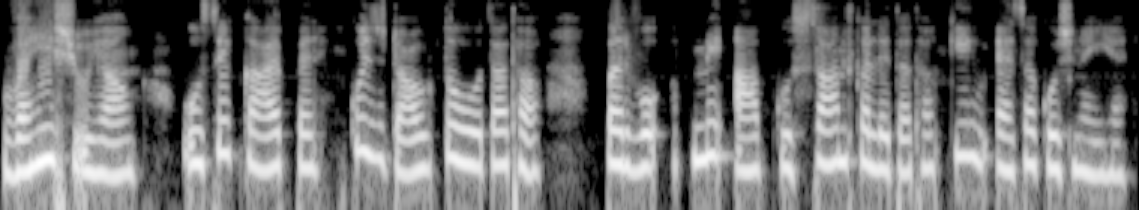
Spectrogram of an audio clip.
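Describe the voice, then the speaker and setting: A woman's voice: a little high, a little slow, mellow, no room sound. A woman narrating a fan story in a casual, conversational way, now and then correcting herself.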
